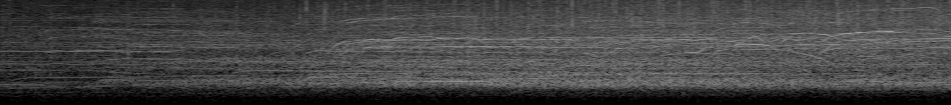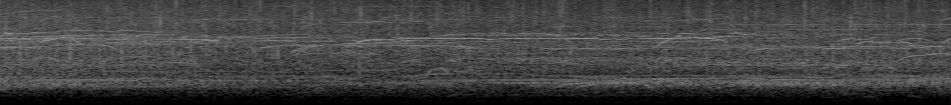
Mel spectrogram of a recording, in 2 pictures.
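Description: Large crowd cheering and shouting, swelling over the first few seconds and then holding loud.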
